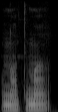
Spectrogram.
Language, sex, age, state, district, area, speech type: Santali, male, 18-30, West Bengal, Purba Bardhaman, rural, spontaneous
